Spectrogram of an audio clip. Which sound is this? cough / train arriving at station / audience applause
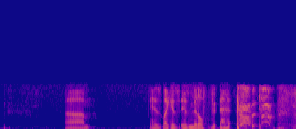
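cough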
